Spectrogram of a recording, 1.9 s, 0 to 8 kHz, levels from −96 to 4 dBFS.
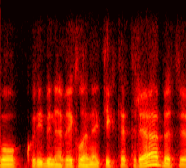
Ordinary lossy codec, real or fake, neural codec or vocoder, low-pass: Opus, 16 kbps; fake; codec, 16 kHz, about 1 kbps, DyCAST, with the encoder's durations; 7.2 kHz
